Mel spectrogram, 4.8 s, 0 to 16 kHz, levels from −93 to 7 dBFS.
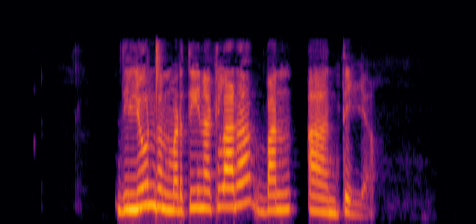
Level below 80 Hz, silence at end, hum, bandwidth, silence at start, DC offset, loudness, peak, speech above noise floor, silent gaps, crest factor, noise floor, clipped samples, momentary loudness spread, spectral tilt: -66 dBFS; 1.1 s; none; 8 kHz; 1.15 s; under 0.1%; -16 LUFS; -2 dBFS; 63 dB; 3.03-3.07 s; 18 dB; -79 dBFS; under 0.1%; 11 LU; -4.5 dB/octave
